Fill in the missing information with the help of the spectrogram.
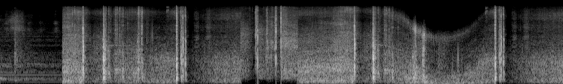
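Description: Skateboard wheels rolling on concrete, broken by several sharp clacks of the board popping and landing, while the board grinds along a low metal flat bar.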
